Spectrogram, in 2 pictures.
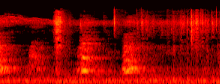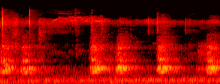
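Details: Barking from a dog filmed while rolling: clipped, yelping barks in loose clusters, pausing for about a second mid-clip before a faster run of four near the end, with a constant thin high hiss behind.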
